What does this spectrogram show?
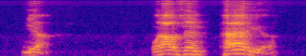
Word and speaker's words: Pattaya: when I was in patio which is they said that's how to pronounce it not Pattaya like I was saying the guy showed me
